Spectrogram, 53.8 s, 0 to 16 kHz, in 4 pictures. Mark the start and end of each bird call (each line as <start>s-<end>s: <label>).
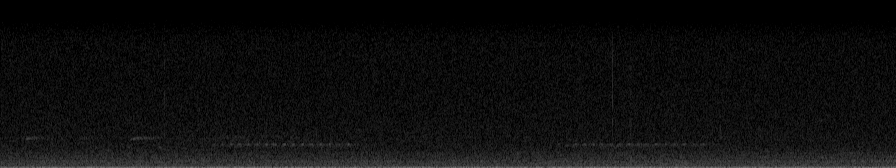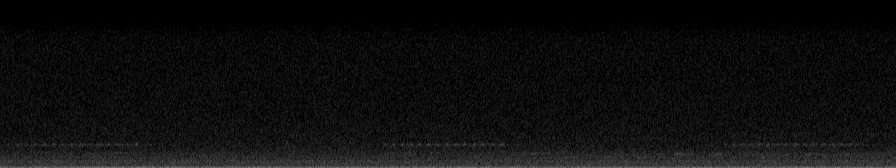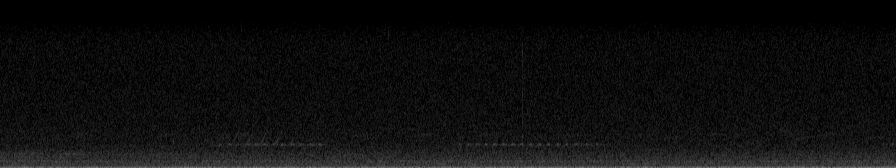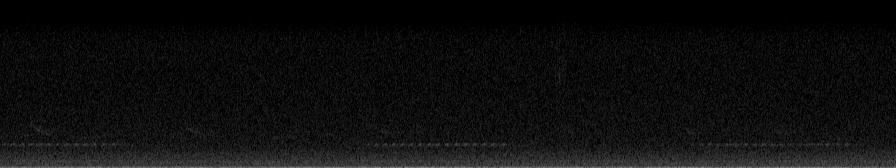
3.2s-5.5s: White-breasted Nuthatch (Sitta carolinensis)
8.3s-10.6s: White-breasted Nuthatch (Sitta carolinensis)
13.5s-15.6s: White-breasted Nuthatch (Sitta carolinensis)
19.0s-21.1s: White-breasted Nuthatch (Sitta carolinensis)
30.1s-31.9s: White-breasted Nuthatch (Sitta carolinensis)
30.2s-31.3s: Northern Cardinal (Cardinalis cardinalis)
33.6s-35.9s: White-breasted Nuthatch (Sitta carolinensis)
40.0s-42.2s: White-breasted Nuthatch (Sitta carolinensis)
45.7s-48.0s: White-breasted Nuthatch (Sitta carolinensis)
50.5s-53.2s: White-breasted Nuthatch (Sitta carolinensis)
